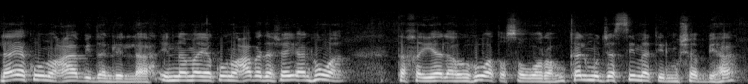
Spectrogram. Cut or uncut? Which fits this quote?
uncut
